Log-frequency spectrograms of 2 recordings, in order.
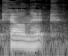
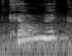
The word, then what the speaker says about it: Kelenic: And Yeah, here's our first rookie card, Jared Kelenic. Okay. Kelnick. Yes. Hmm. Trevor Rogers. Okay. That's an easier name to pronounce.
